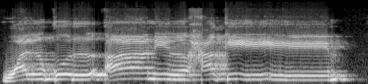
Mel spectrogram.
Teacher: واو کے بعد لام ہے، لام میں قلقلہ نہیں کرنا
